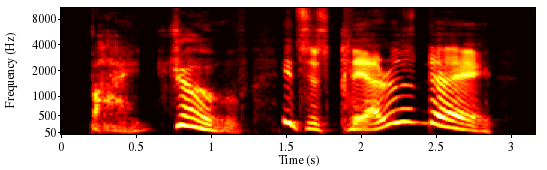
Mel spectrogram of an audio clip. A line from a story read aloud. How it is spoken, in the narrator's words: cried the Colonel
